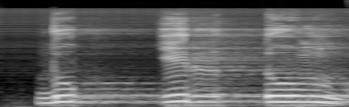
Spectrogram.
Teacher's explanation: ro sukun yang didahului kasroh kita baca tipis tarkik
